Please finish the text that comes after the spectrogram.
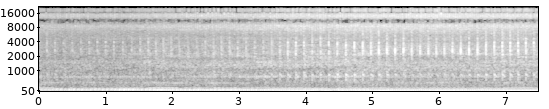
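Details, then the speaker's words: Turbo Honda H22 in a CB7 Accord, first start after fixing a no-start, warming up at idle: quick, light ticking about four per second from one side of the head. The owner suspects valve lash needs adjusting again; it is quieter than before. "I definitely think that's the the valve latch needs to be adjusted again. It's not as loud as it was in the previous clip."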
